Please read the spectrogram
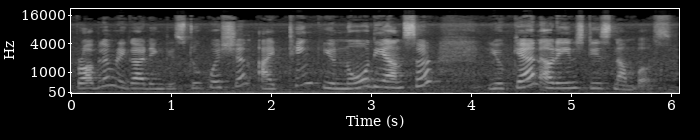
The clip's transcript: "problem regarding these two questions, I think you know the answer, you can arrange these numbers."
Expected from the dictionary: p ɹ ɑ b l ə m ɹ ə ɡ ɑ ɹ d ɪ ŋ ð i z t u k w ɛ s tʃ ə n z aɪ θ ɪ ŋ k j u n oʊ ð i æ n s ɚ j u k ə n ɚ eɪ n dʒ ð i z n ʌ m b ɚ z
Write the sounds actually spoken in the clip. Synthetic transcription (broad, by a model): p ɹ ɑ b l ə m ɹ ə ɡ ɑ ɹ d ɪ ŋ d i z t u k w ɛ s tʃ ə n aɪ t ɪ ŋ k j u n oʊ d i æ n s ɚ j u k ə n ɚ eɪ n dʒ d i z n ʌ m b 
